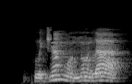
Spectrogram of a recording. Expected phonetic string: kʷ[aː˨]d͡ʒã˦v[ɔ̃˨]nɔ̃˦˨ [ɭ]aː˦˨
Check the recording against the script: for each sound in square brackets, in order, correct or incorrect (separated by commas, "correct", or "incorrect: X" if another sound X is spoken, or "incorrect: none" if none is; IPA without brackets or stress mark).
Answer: incorrect: a˨, correct, incorrect: l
